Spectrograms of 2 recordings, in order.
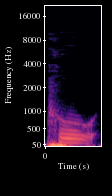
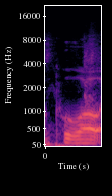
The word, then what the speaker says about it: Peux: poo dash os and i hope i'm pronouncing it right but based on what google stated when i put it in there and played the audio for pronounce for the pronunciation for the actual word it said poo which is kind of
